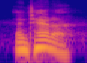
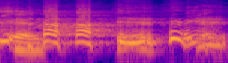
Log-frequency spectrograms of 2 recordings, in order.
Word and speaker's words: Etienne: Antenna. Antenna. It's Etienne. You're saying ETN. It is Etienne. Well, why is ETN not Antenny? Well, that's how he pronounces his name.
